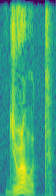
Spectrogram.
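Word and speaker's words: drought: 홍수는 많은 집을 파괴했다는 뜻이 되겠습니다 2번 표현은 dr dr dr 라고 발음하시면 되겠고요 이때 gh n 이번 단어에서 무음이라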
